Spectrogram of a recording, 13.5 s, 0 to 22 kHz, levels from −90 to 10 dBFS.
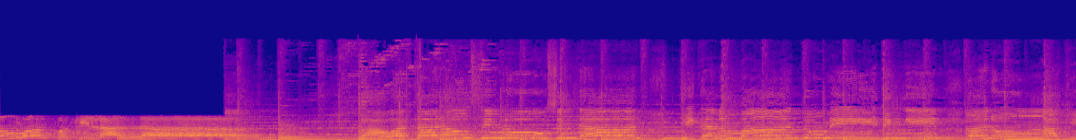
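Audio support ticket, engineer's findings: Dull, boxy sound from 0.0 to 2.81 s, nothing above 3.8 kHz, faint new background noise, no level jump or gap at the change. Likely input switched to a poorer device, a narrower-band mic or headset call profile.

Irregular crackle bursts at 5.08–5.26 s and 10.56–10.66 s. Loose connector crackle: worn or dirty contact making and breaking under movement, chopping the signal into scratchy crackle.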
